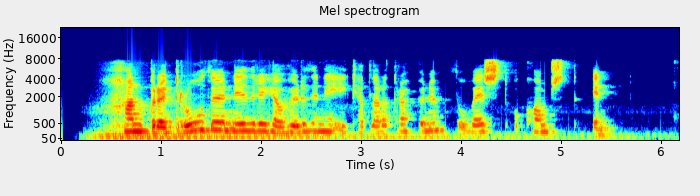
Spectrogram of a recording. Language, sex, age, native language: Icelandic, female, 40-49, Icelandic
